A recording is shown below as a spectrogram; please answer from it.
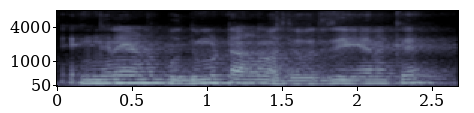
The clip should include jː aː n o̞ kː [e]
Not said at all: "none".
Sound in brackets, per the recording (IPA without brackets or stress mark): e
